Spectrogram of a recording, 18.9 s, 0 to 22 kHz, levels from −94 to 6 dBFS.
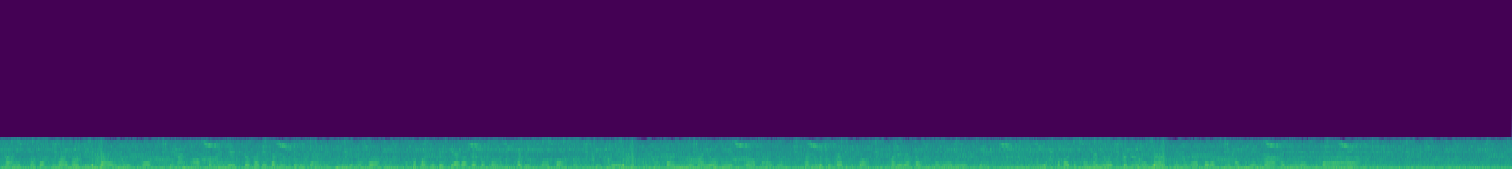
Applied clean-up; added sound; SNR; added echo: none; Chirp, tweet; -4 dB; none.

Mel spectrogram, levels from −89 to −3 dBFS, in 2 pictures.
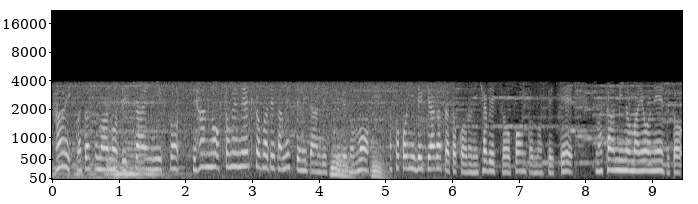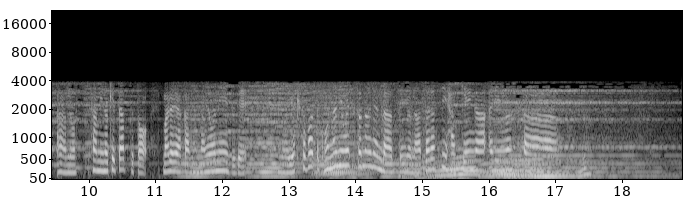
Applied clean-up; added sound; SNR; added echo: none; none; none; none.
